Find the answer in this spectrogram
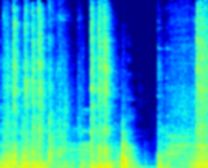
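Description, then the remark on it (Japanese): A capsule toy machine crank being turned, producing a run of rapid mechanical clicks and ratcheting grinds with a brief pause midway before the cranking resumes, fairly loud with no talking. “さあじゃあ行きましょう秋の味覚、うん、じゃあもう次のガチャいきますね”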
